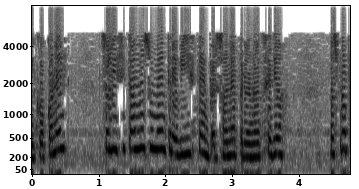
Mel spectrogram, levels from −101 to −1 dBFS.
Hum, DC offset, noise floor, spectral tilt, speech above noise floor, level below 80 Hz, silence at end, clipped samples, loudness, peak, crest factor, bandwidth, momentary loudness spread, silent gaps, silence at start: none; under 0.1%; -24 dBFS; -5 dB/octave; 20 dB; -32 dBFS; 0 s; 10%; -5 LUFS; 0 dBFS; 6 dB; 8 kHz; 18 LU; none; 0 s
